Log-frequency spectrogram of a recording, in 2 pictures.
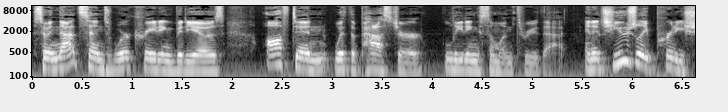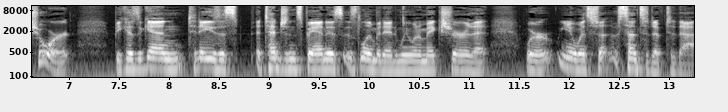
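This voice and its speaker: A somewhat breathy man talks at a moderate pace, his fairly high pitch showing ordinary variation. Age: 30s. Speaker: creative director at a design agency. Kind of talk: interview.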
